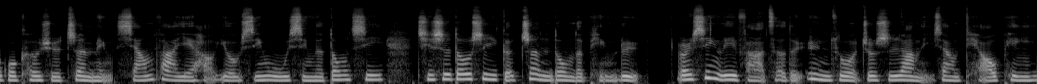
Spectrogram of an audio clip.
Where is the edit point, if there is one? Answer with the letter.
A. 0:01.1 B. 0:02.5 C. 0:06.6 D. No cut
A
